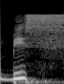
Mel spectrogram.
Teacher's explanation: بی اور با کو آپ سین سے ملائیں گے, سین کی آواز جاری رہتی ہے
